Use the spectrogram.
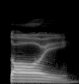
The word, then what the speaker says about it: tôi: For example, tôi.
